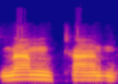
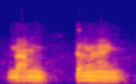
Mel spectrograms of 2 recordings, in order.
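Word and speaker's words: น้ำตาล: Um Uh Toby Price Price, nam tan is sugar. Yeah, but it's it's pronounced um it's not pronounced tan, it's pronounced uh nam dang. Almost a D.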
